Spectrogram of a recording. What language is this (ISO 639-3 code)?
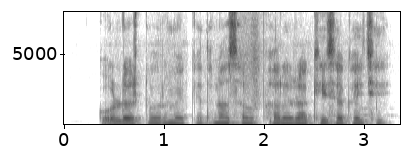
mai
